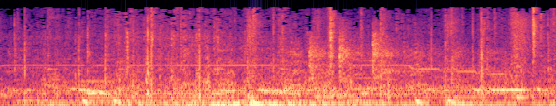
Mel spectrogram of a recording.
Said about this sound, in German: Welches Tier suchen wir? Ich sag es dir. Es ist die Taube.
